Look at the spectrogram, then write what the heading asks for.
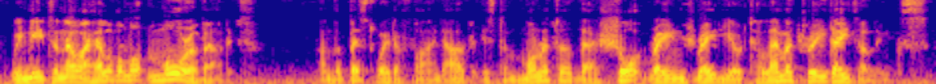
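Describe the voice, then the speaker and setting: An actor playing a blunt, argumentative civilian specialist in a radio drama, with an insistent manner. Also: male voice, mid-range voice, very animated, a little fast, slight background noise, natural voice. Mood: urgent, insistent. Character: combative, blunt civilian surveillance specialist aboard a submarine.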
